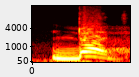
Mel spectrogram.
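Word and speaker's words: does: where खत्म अगला डू डज देखिए फिर से देखिए इसको डज पढ़ना है इसको डोस नहीं पढ़ना है कि डी ओ ई एस डोस ऐसे ऐसे नहीं ठीक है तो इसको डज बोलिए डू डज डिड हैव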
